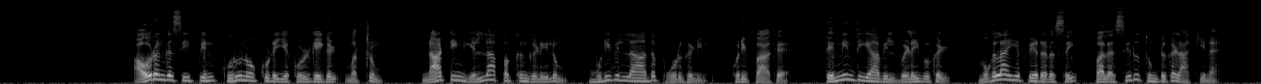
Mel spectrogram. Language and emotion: Tamil, neutral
